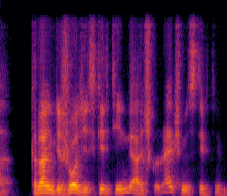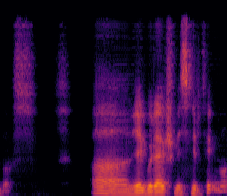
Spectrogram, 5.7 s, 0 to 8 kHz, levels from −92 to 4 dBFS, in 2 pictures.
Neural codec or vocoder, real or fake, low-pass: codec, 16 kHz, about 1 kbps, DyCAST, with the encoder's durations; fake; 7.2 kHz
